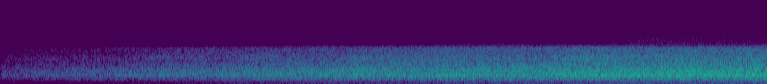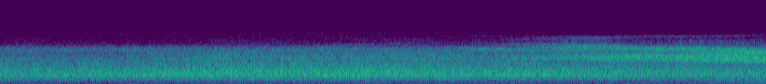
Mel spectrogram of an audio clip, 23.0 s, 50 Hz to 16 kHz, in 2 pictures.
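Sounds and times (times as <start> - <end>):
ambient drone hum: 16.8 - 23.0.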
